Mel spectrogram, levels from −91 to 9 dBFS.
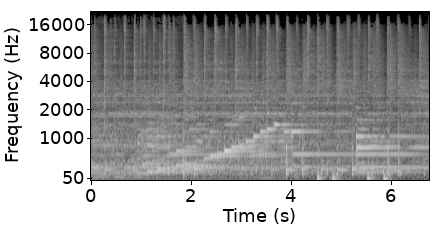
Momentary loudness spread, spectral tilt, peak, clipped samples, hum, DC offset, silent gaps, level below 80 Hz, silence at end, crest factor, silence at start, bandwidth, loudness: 6 LU; -4 dB/octave; -2 dBFS; under 0.1%; none; under 0.1%; none; -32 dBFS; 0 s; 16 dB; 0 s; over 20 kHz; -16 LUFS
